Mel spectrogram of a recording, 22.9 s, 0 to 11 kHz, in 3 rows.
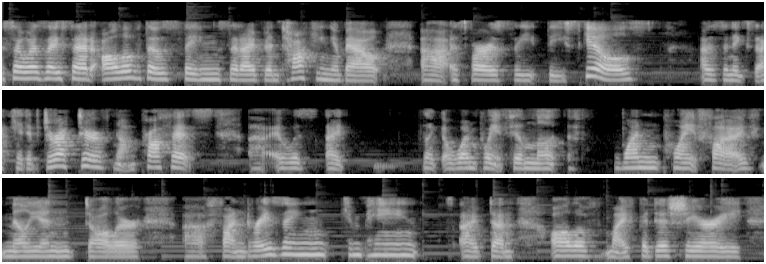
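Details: Adult woman with aphasia after a 2023 stroke affecting the left-brain language centre, with word-finding difficulty, confusion with words and difficulty forming sentences; aphasia after stroke.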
